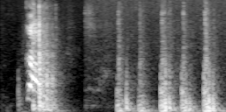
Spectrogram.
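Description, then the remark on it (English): A heavy door thuds shut, followed by several dull, rapid thumps of wood in an uneven rhythm, loud. “Take your little dog too. Here's the door. Go.”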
